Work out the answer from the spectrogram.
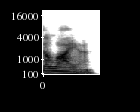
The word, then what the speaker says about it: Elia: a liar because because I almost thought she said Elias but it was a liar well if you uh heard that I can't remember how she pronounced it so we'll say a liar but it's a written e-l-i-a so yeah it works either way a bit a liar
